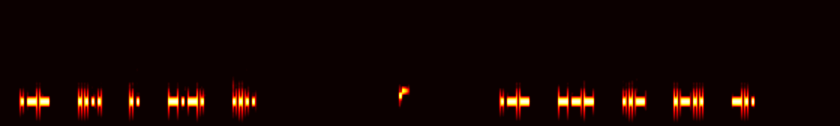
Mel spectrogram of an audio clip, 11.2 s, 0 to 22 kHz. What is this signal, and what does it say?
Morse code, heard as a keyed tone, about 28 wpm, spaced as for 16 wpm, 700 Hz. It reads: WHICH WOULD
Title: 3x Character Spacing - Top 100 Words - 28wpm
